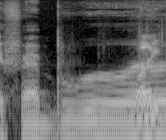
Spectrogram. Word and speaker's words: February: There's an R in February. – There is an R in February. – No, there's not. – Yes, there is. – Nope. That's fake news. – It's a silent R.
